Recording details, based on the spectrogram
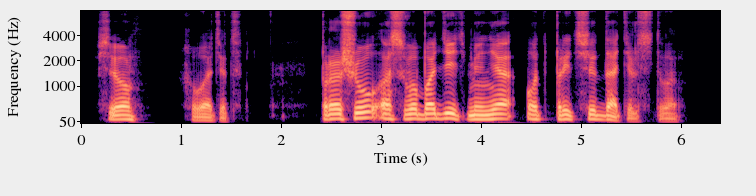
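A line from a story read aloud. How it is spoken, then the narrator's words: Gloomy. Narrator (Russian): мрачно сказал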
